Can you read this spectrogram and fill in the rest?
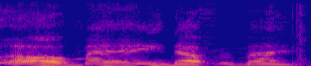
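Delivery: normal talking voice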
